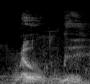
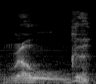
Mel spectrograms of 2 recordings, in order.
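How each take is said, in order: First: It is said in an epic, near-grunting voice. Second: It is said in an epic, near-grunting voice.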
